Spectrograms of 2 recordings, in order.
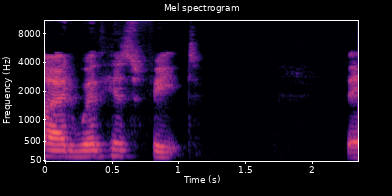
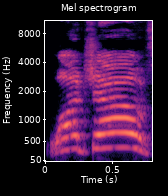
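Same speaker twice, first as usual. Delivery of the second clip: high, loud warning cry; sudden alarmed cry; cried out; 12 semitones higher, 7 dB louder than usual. Acted. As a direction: yell a warning down the slope. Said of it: "someone cried".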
